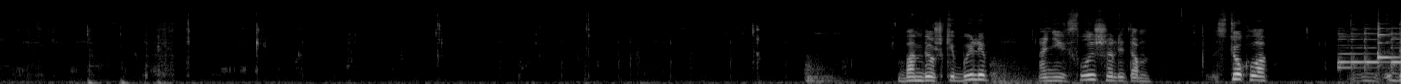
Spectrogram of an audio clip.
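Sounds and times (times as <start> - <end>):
wet chewing smacks and clicks: 0.8 - 8.0, 11.8 - 13.4.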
